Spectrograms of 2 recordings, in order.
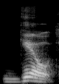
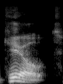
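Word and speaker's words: gilt: and remember the UK's guilt it's g-i-l-t guilt Market I know it sounds like I'm saying guilt but no guilt I think I'm pronouncing it right I I guess I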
